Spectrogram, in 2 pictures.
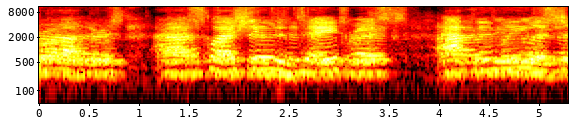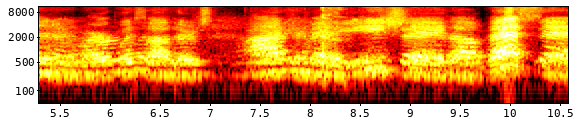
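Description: A group of children singing together in unison, in phrases of a few seconds each with short breaths between them.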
